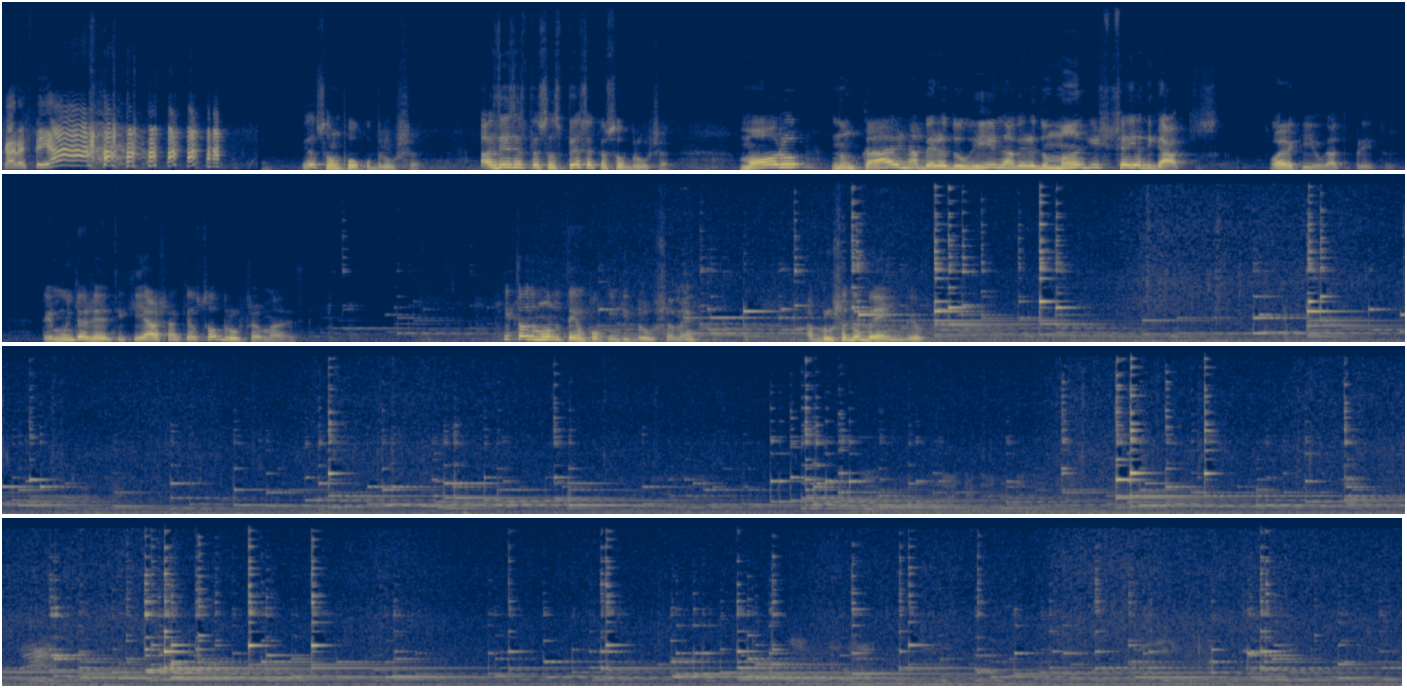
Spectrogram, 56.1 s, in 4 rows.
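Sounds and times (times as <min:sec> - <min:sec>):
wind chimes ringing: 0:17.2 - 0:56.0.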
